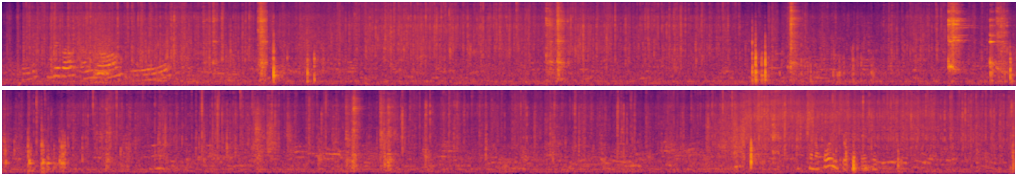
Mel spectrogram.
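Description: Food sizzling as it fries on a street-stall cooktop, with sharp clinks of metal cooking utensils several times.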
